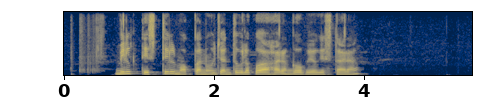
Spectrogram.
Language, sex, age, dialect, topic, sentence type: Telugu, female, 25-30, Utterandhra, agriculture, question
